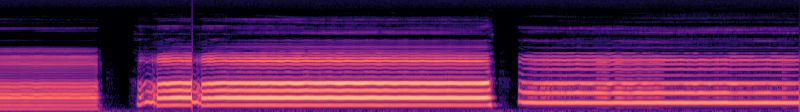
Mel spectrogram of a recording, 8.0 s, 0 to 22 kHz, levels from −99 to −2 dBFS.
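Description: A CD skip at 1.92 s: the laser jumped to another turn of the disc's spiral, leaving a tick, a mute of a few milliseconds, and an abrupt jump in the music.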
